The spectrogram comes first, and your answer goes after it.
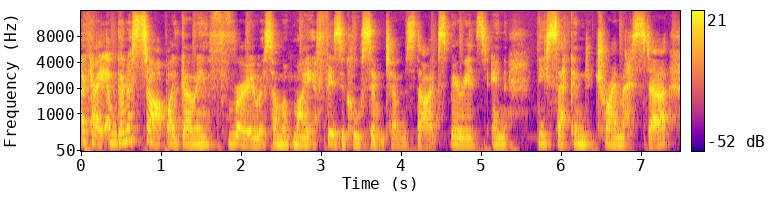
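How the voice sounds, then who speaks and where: Over noticeable background noise, a woman of medium pitch speaks at a moderate pace with very even loudness and ordinary pitch variation. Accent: British. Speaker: vlogger. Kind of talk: vlog monologue.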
